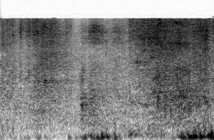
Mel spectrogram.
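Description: Several people's bare feet sliding and pivoting on a training mat as they turn and step back together, with their cotton uniforms rustling and soft low thumps of footfalls about a second in and near the end.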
